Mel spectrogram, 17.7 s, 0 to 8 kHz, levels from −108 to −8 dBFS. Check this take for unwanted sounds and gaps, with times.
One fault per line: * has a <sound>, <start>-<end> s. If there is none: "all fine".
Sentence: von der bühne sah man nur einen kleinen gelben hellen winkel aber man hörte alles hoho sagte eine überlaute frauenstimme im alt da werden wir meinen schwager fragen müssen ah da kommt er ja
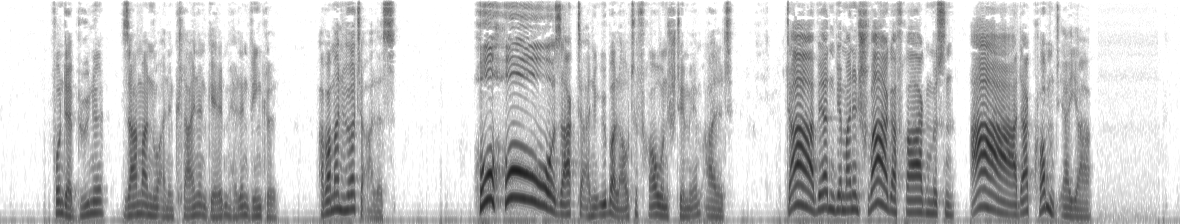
all fine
